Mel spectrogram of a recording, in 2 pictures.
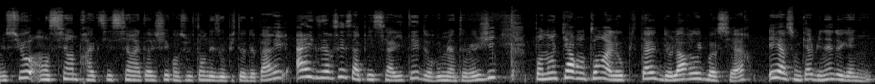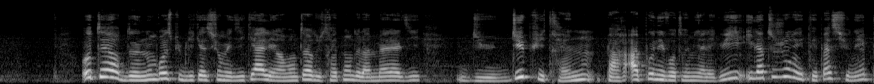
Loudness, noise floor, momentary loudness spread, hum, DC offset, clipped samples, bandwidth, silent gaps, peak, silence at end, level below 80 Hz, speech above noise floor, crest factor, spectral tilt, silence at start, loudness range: -22 LUFS; -51 dBFS; 7 LU; none; under 0.1%; under 0.1%; 14.5 kHz; none; -4 dBFS; 0 s; -72 dBFS; 29 dB; 18 dB; -6 dB/octave; 0 s; 3 LU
